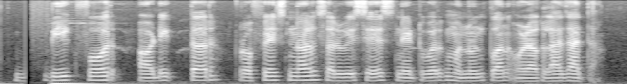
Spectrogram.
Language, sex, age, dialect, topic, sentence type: Marathi, male, 18-24, Southern Konkan, banking, statement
